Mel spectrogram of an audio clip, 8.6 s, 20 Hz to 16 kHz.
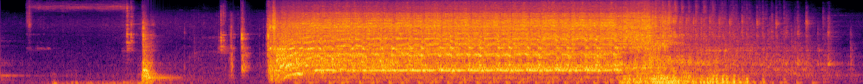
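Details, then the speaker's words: Exmark zero-turn mower, Kawasaki engine with crank-no-start: catches on a sprayed shot of 50:1 mix, roars about four seconds, then sags and dies; fuel starvation, later traced to a fuel delivery issue. "Runs and dies. It still could be electrical. It could be fuel."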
